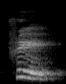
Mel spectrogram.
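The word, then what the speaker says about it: près: फ्रे, PRES, और इसे हम प्रोनाउंस करेंगे फ्रे।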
